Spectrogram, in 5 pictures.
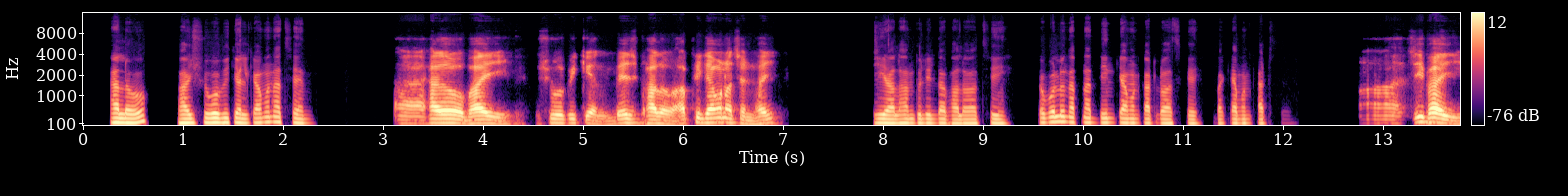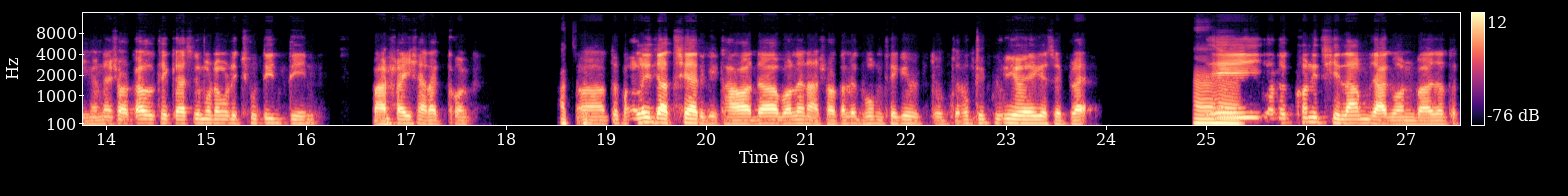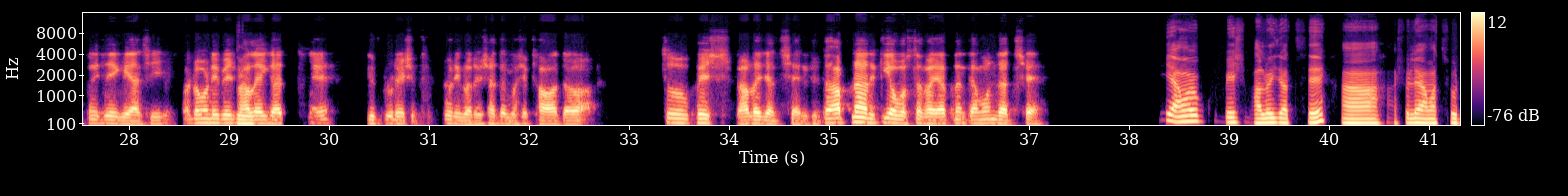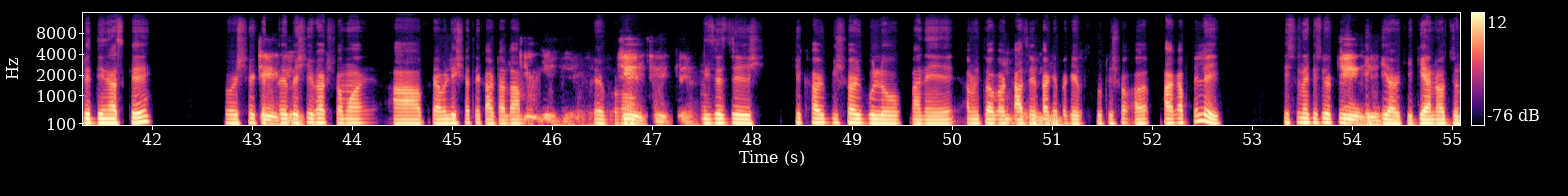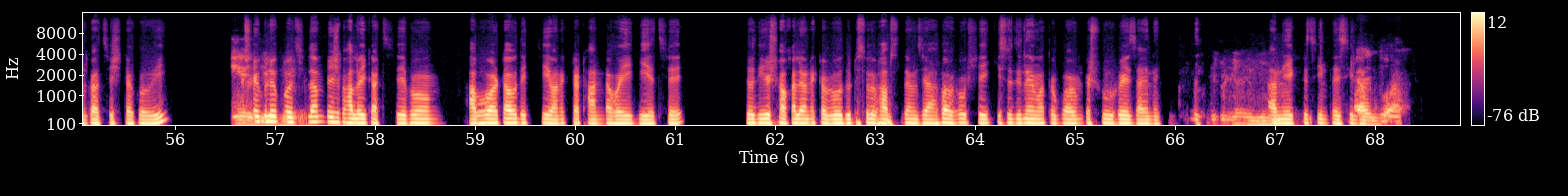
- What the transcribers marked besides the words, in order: tapping; distorted speech; static; other noise; other background noise; chuckle; unintelligible speech
- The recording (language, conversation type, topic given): Bengali, unstructured, ভবিষ্যৎ অনিশ্চিত থাকলে তুমি কীভাবে চাপ সামলাও?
